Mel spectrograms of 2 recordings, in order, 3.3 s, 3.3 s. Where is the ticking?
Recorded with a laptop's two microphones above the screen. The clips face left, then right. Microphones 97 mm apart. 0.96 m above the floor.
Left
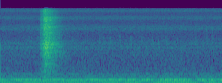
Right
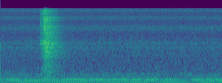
I don't hear ticking.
